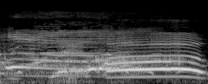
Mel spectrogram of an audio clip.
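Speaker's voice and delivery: high loud whoop; excited shout. Real, not acted. Jump cheer.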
